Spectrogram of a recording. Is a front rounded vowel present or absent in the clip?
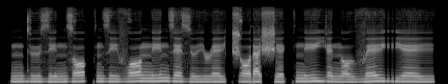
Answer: present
